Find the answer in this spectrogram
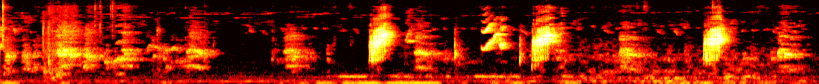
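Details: A male and a female pied myna being paired, exchanging loud harsh squawks, chattering notes and short whistles in irregular bursts about every two seconds, with a low hum underneath.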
